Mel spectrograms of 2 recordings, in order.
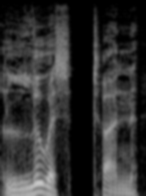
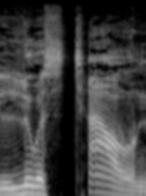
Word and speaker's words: Lewistown: a town in Montana John pronounced the town Louis ton but it's actually Louis town hmm I grew up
